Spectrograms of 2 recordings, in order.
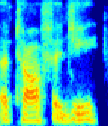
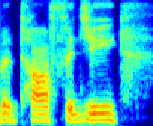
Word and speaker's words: autophagy: they call autophagy um autophagy is what some people I pronounce it autophagy um and that is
